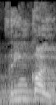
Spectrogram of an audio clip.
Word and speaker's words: wrinkle: तो when we read W in column 3 it has no sound। तो यहाँ पे 3 नंबर की कॉलम है, इसमें हम wrinkle बोलते हैं।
